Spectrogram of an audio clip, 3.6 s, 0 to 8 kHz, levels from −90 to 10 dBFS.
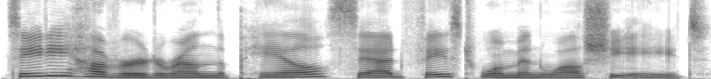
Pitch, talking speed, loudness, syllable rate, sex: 210 Hz, 185 wpm, -18 LUFS, 5.5 syllables/s, female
